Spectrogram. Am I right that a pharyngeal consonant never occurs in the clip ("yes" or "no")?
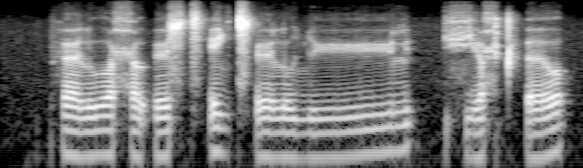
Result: no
